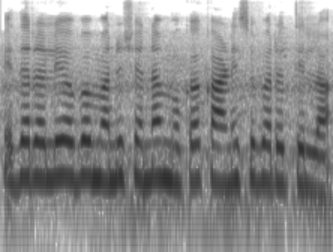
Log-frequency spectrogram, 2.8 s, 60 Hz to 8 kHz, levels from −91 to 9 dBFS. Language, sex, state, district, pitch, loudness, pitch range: Kannada, female, Karnataka, Bidar, 245 Hz, -14 LUFS, 235-255 Hz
